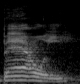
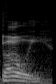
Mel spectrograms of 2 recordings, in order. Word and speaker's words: Bowie: I think the English people call him David Bowie. We Aussies call him David Bowie.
